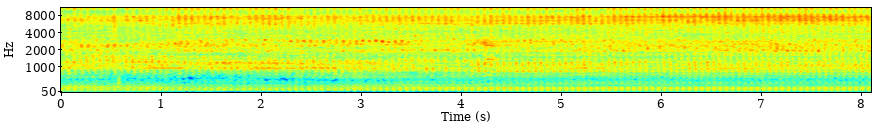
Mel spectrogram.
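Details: New 10 HP diesel engine on road test during break-in: fast, even thumping beat, about four pulses a second, steady with no knocks or rattles; runs healthy.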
